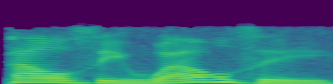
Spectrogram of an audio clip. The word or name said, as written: palsy-walsy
